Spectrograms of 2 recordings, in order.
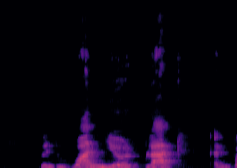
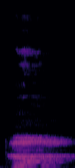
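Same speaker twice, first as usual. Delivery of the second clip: gasp; 12 semitones higher, 5 dB quieter than usual. Acted. Story gasp at open gate.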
